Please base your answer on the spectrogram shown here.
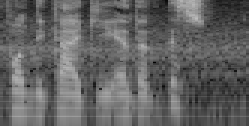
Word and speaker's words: Pontikaki: I kind of like at this point, even though in Greek it's pronounced Pondikaiki, and that this...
